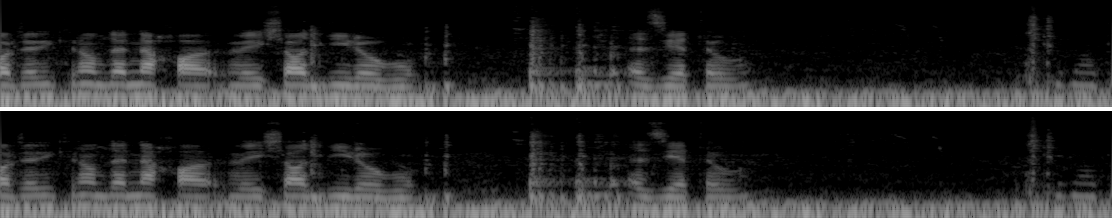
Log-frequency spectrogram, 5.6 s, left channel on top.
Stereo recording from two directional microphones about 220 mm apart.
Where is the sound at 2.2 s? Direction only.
25° right (ahead or behind).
